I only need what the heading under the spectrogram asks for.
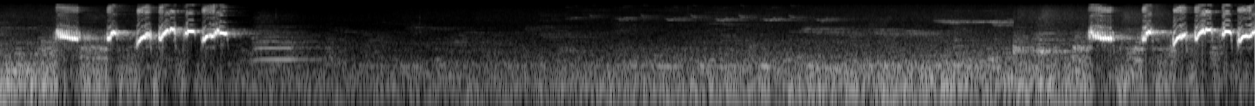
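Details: {'caption': "Red-whiskered bulbul, a Thai cage bird, in doubled 'beul' song meant for teaching young birds: two quick runs of slurred, liquid whistles at the start and end, separated by a long quiet pause with faint background hiss."}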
